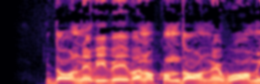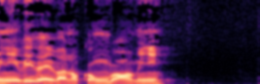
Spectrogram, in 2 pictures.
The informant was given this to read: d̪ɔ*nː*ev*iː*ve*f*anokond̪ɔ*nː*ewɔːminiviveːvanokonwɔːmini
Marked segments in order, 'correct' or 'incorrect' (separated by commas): correct, incorrect, incorrect, correct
